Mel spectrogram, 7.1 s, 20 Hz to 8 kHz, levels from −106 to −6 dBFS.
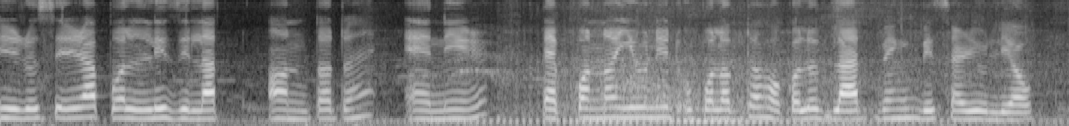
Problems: constant background noise, continuous background conversations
